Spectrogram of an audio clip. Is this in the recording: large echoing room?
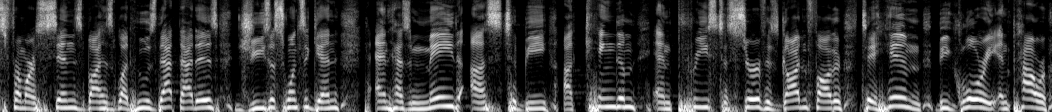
yes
